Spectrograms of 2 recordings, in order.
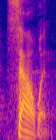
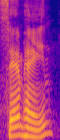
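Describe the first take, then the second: First: It sounds like 'sow-in', with no 'm' or 'h'. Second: It sounds like 'Sam Hain', with 'm' and 'h'. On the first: The speaker calls it right. "So this is called Samhain" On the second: The speaker calls it wrong. "not Sam Hain"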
